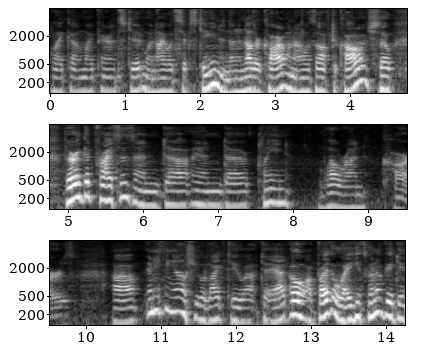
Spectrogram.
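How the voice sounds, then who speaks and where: A radio host chatting and promoting in a conversational, halting way. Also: medium pitch, expressive. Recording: clear background noise.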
